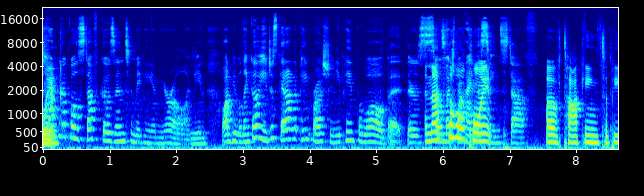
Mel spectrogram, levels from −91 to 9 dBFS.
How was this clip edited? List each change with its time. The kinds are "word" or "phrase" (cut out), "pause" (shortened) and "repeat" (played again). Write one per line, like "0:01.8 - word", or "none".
none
